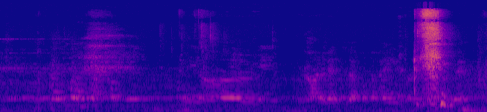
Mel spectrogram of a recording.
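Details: Faked prank sneeze with flour cloud: soft talk and murmuring, then one sharp, forceful simulated sneeze near the end; sneezing.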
